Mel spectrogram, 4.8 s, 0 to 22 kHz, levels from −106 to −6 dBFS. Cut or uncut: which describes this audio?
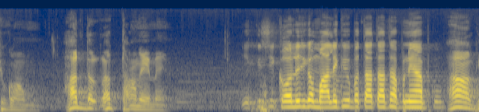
uncut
